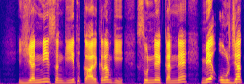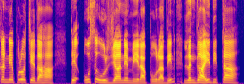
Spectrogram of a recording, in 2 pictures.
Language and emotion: Dogri, happy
